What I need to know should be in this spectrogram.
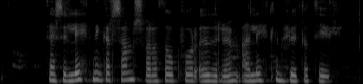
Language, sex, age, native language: Icelandic, female, 30-39, Icelandic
